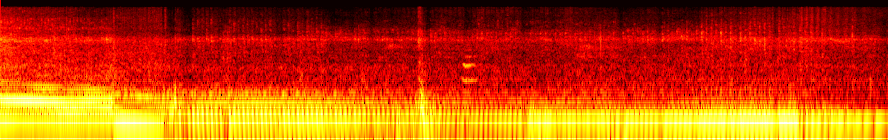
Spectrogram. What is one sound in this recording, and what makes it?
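A car engine rumbles loudly and revs close by.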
